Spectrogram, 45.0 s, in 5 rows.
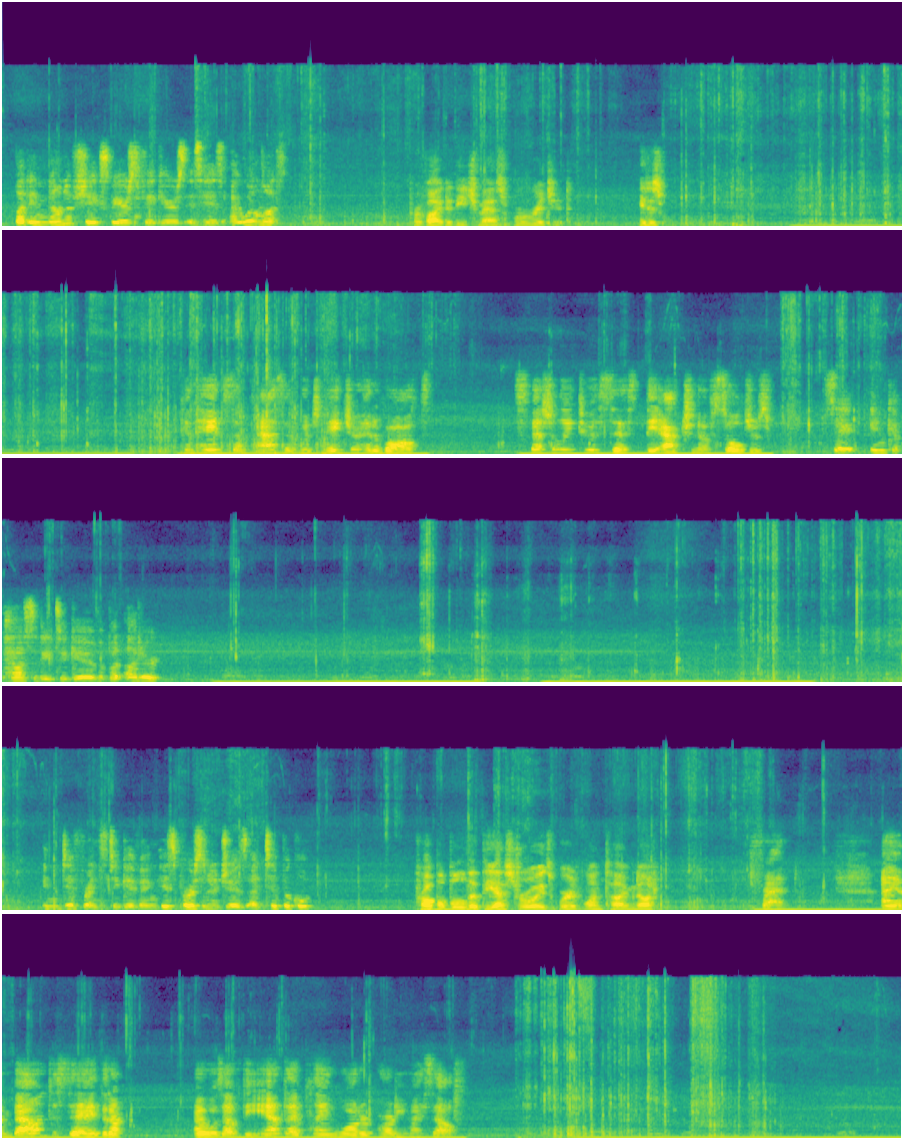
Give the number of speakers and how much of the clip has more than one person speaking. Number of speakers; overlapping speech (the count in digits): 4, no overlap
